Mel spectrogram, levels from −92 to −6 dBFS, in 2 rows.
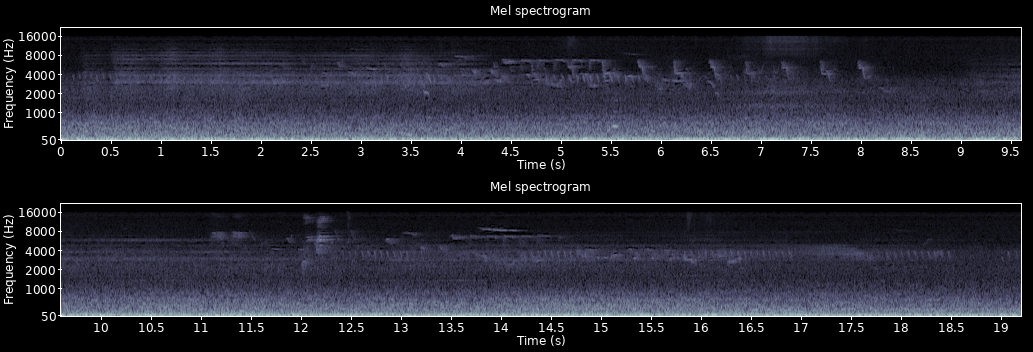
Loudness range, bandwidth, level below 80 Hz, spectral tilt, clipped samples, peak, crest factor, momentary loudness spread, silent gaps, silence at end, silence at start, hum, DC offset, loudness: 1 LU; 16.5 kHz; -34 dBFS; -6 dB/octave; under 0.1%; -20 dBFS; 12 dB; 2 LU; none; 0 s; 0 s; none; under 0.1%; -38 LUFS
